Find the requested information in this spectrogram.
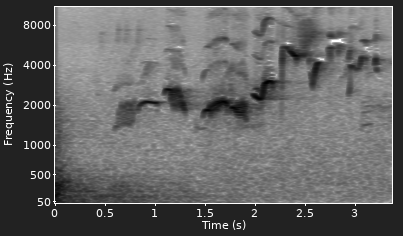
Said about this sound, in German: Das war die Amsel.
